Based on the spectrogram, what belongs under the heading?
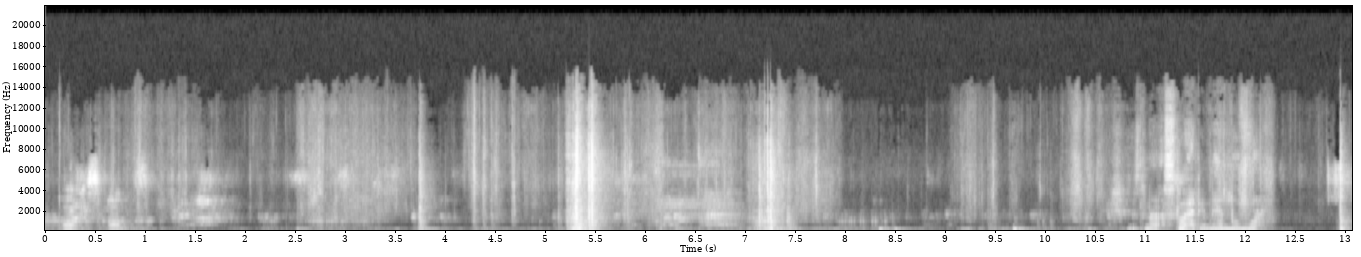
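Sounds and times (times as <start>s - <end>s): plastic rubbing and handling: 0.0s - 13.0s.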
